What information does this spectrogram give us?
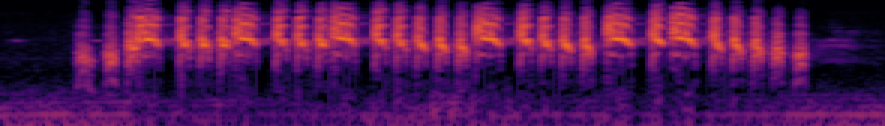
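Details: A grey francolin gives an extended burst of loud, grating, rapid notes, roughly four per second for about five seconds, harsh and screechy throughout, then falls silent against a faint low rumble.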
